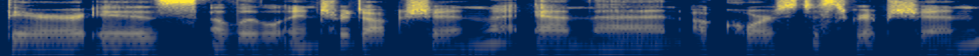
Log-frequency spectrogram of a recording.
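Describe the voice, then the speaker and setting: This woman's voice has a bright, sharp tone. The recording is very clean, with a silent background. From US, Cuban-American family. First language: Spanish. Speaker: university instructor. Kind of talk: course introduction video. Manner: many fillers, informal.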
